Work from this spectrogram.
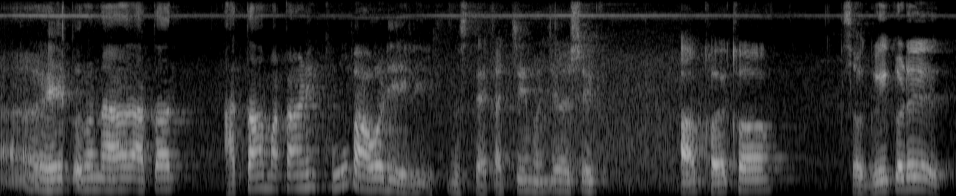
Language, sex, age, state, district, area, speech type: Goan Konkani, male, 45-60, Goa, Pernem, rural, spontaneous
